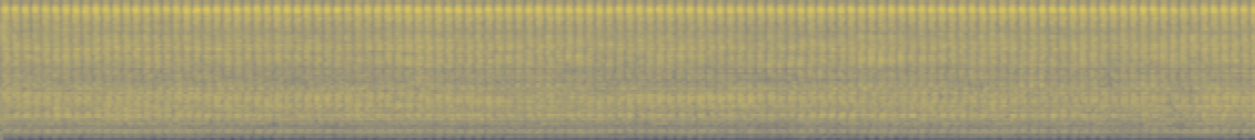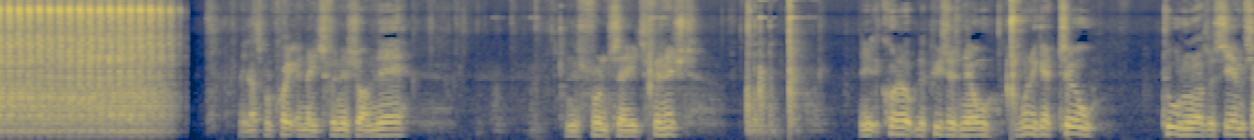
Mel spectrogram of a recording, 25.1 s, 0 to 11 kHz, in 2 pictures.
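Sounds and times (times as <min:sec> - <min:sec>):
milling machine cutting: 0:00.0 - 0:14.4.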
